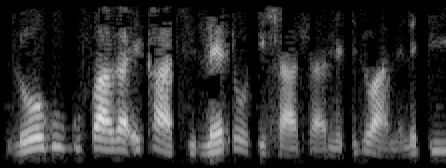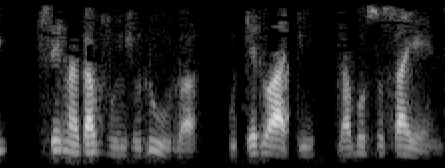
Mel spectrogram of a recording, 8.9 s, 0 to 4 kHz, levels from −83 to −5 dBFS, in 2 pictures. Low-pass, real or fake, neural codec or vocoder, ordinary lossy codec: 3.6 kHz; real; none; MP3, 16 kbps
